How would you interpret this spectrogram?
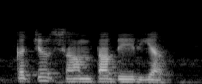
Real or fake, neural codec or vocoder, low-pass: real; none; 5.4 kHz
